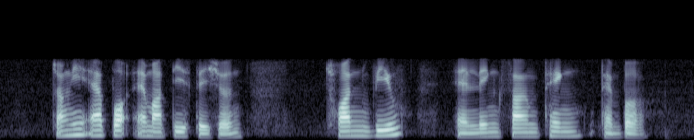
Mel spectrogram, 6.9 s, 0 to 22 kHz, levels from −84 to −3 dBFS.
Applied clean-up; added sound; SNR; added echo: none; none; none; none.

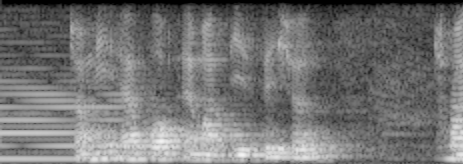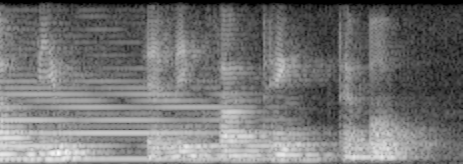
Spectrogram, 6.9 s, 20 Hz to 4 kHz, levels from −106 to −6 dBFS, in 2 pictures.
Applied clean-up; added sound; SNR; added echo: none; Wind instrument, woodwind instrument; 8 dB; reverberation time 0.9 s.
